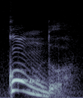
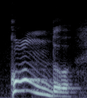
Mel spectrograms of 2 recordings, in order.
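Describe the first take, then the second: The two takes are said the same way.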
